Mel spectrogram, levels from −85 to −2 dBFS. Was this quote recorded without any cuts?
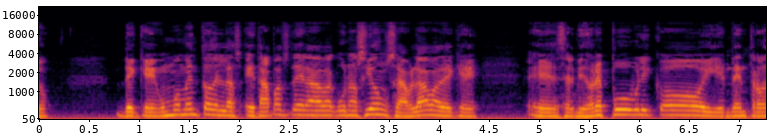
yes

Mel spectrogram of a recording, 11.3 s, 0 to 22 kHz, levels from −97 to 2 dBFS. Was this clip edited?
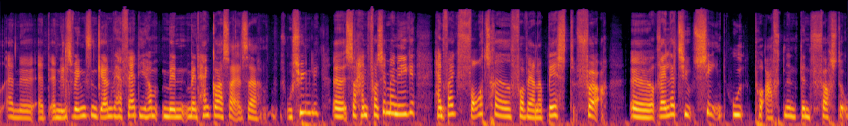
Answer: yes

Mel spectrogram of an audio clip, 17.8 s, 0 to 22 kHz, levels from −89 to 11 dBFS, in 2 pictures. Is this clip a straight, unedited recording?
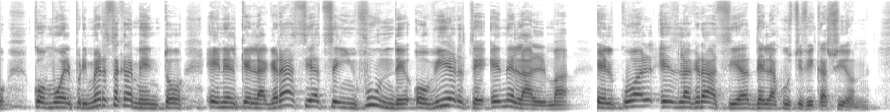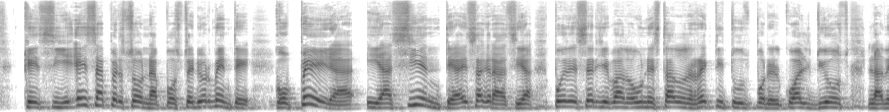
yes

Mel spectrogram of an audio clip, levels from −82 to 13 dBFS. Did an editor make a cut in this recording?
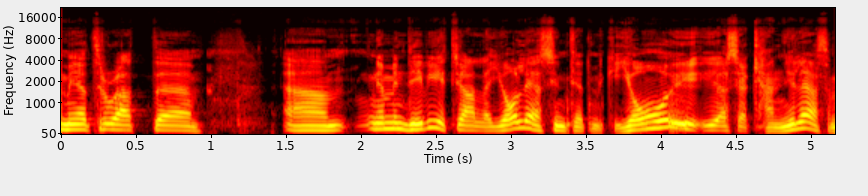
no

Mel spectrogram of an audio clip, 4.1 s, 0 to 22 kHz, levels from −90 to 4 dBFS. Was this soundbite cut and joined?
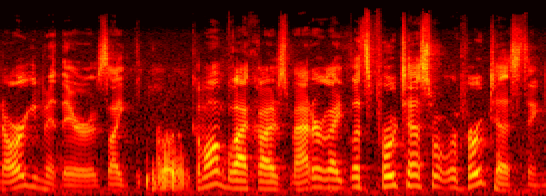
yes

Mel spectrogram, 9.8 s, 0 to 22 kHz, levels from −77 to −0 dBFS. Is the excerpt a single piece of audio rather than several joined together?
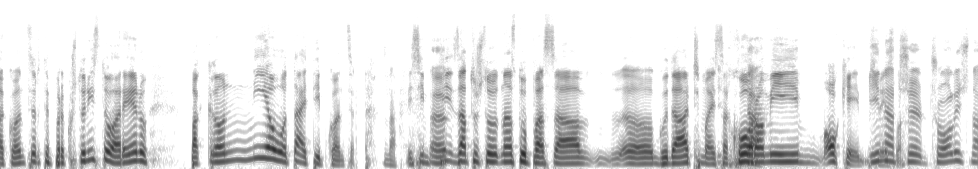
no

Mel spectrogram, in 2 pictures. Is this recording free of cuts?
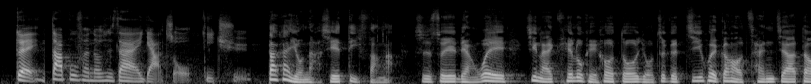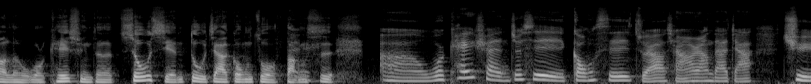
no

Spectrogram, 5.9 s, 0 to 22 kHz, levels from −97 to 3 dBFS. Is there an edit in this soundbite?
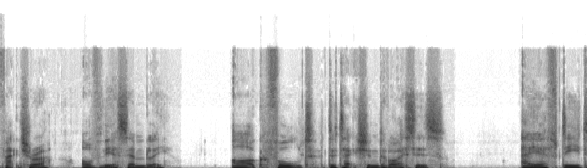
yes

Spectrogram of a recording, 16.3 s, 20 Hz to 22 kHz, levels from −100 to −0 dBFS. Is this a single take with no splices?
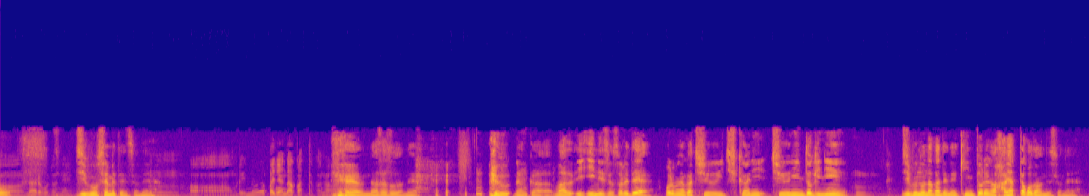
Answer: no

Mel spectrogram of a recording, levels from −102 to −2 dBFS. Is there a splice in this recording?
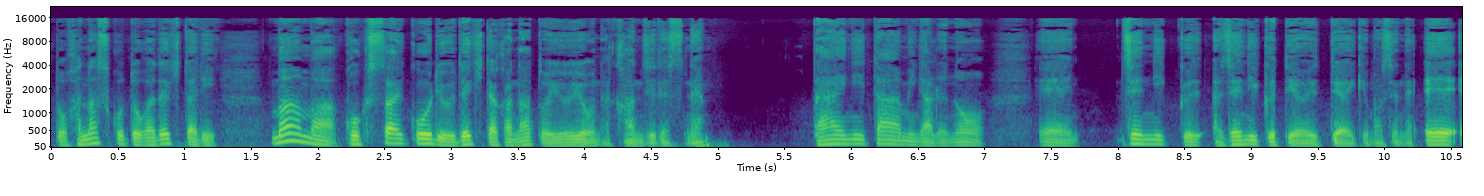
yes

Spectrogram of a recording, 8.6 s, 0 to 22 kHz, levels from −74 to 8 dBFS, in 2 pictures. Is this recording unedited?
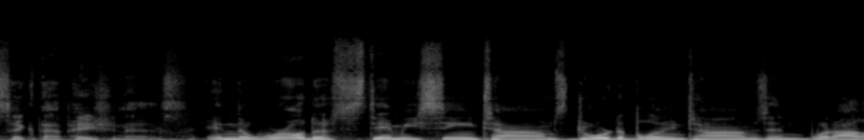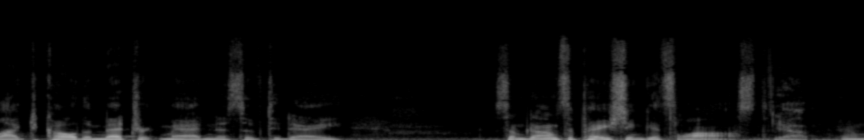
yes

